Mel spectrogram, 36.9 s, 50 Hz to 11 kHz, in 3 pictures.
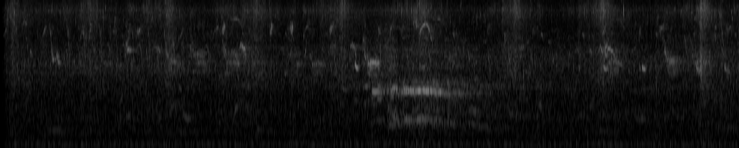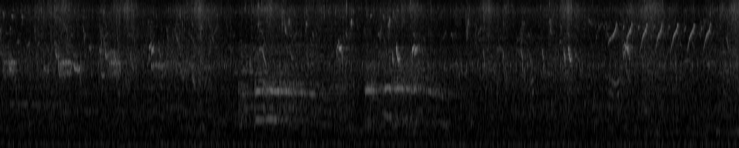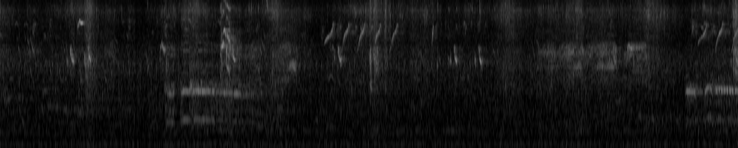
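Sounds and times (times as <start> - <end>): small birds chirping: 0.2 - 36.9
roosters crowing: 6.0 - 8.4, 16.2 - 19.8, 27.3 - 29.6, 36.0 - 36.9.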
